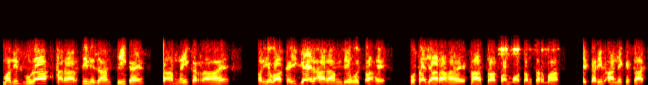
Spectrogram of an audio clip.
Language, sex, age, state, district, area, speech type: Urdu, male, 45-60, Maharashtra, Nashik, urban, conversation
